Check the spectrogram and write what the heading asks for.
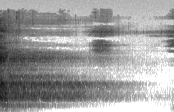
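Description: A man's voice ending a line with a long echoing tail that fades away over about a second and a half, then silence.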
